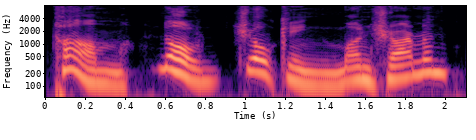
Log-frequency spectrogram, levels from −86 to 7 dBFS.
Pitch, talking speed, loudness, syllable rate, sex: 160 Hz, 115 wpm, -17 LUFS, 3.9 syllables/s, male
